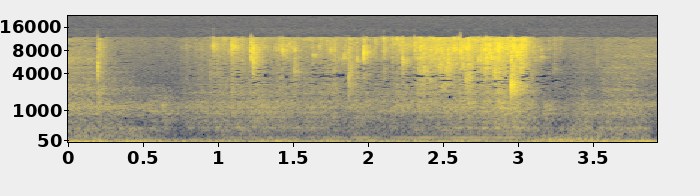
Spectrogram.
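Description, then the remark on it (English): Water being poured in a steady, continuous stream, splashing and gurgling for a few seconds with no talking. “So if you just pour it.”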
